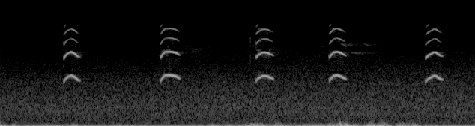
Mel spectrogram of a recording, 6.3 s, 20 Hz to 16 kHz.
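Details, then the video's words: Bonelli's eagle in the Ports, Catalonia, in July 2023, at a nest where the male delivers a snake to the young and a strange female appears; five arched, ringing calls come about every 1.2 seconds over faint background rumble. "Àguila marcenca dels Ports"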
